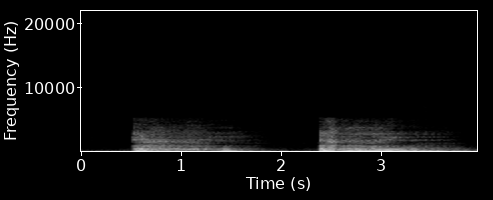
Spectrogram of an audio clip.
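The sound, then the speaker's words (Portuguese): A person growls out two long, throaty roars in imitation of a lion, each lasting over a second with a short pause between, loud with no other voices. “Vá em frente e solte um rugido de leão.”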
